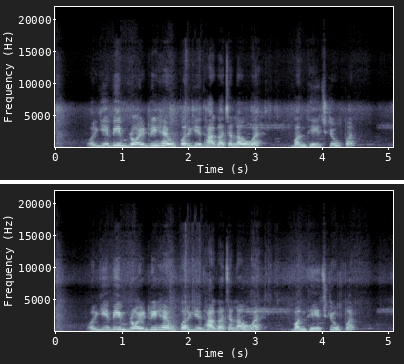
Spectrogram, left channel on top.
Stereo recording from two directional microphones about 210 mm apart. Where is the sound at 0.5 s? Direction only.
25° left (ahead or behind).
